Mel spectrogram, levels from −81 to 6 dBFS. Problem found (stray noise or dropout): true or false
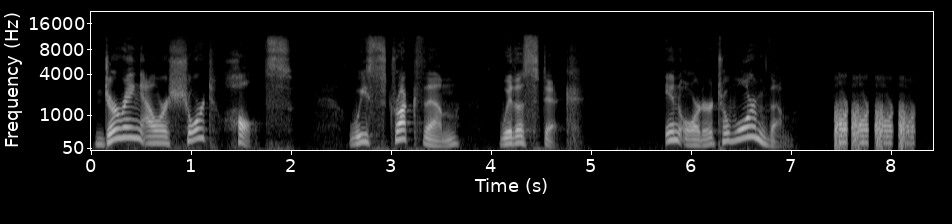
true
